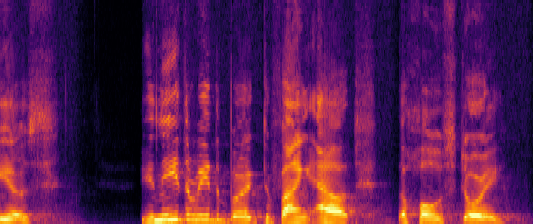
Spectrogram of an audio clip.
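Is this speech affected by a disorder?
Yes: cerebral palsy.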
